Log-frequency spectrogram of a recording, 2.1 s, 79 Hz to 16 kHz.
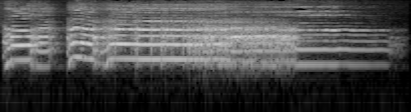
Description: rooster-1.ogg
